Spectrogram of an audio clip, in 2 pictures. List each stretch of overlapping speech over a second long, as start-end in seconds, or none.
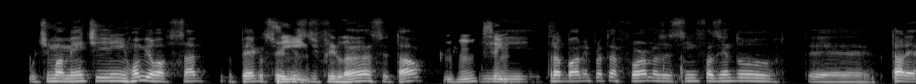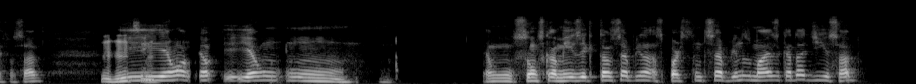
none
